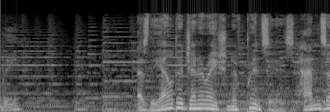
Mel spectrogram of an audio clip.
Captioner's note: voiceover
